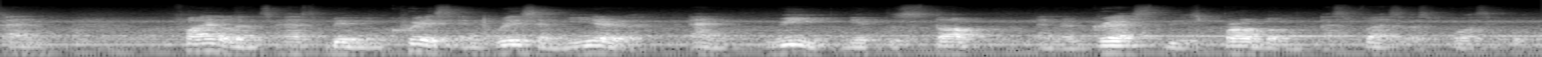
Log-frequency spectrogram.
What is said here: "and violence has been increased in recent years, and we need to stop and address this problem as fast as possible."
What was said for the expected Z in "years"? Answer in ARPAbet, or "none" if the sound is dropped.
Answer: none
